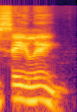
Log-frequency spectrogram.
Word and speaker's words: Salling: Bon, c'est arrivé, euh, c'est arrivé à la softball, là, Jen Saling euh, la personne qui, qui, s'occupait de l'équipe Canada, son nom s'écrit S-A-L-L-I-N-G. Là, lui, il me dit sailing.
